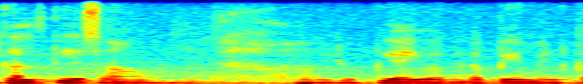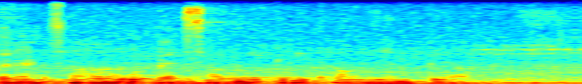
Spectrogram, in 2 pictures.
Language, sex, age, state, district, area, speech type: Sindhi, female, 60+, Delhi, South Delhi, urban, spontaneous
